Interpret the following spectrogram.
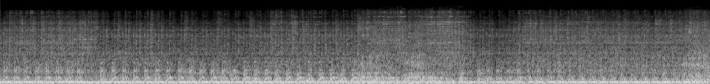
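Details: Harley-Davidson 1200 V-twin in a golf cart, first run: deep, loping idle holding steady with slight unevenness; owner suspects a stuck carburettor float; rough idle.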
